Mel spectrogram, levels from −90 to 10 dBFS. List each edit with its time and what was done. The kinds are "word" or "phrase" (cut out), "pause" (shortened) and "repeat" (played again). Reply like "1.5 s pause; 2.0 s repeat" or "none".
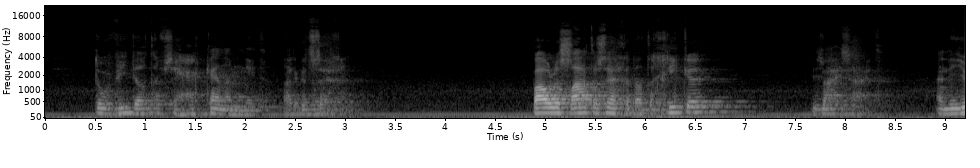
1.1 s word; 2.7 s word; 5.3 s word; 7.8 s word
